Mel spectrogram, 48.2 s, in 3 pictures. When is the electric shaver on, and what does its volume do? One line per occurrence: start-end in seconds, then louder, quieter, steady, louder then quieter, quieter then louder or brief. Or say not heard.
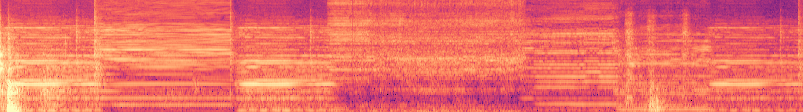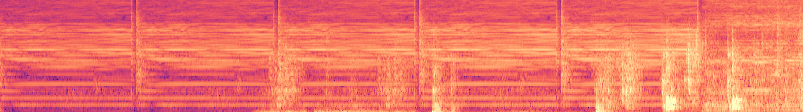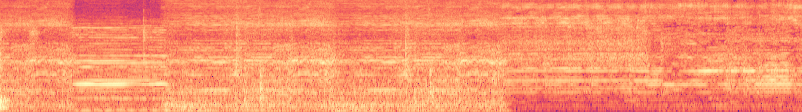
0.0-48.1 quieter then louder.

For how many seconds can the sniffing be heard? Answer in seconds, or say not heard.
2 s.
